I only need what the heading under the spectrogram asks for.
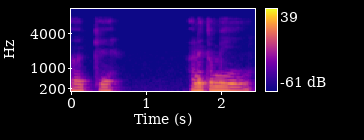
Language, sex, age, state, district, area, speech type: Goan Konkani, male, 45-60, Goa, Canacona, rural, spontaneous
